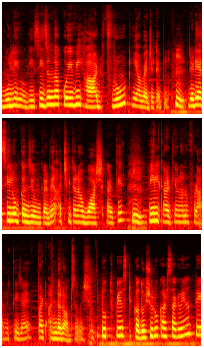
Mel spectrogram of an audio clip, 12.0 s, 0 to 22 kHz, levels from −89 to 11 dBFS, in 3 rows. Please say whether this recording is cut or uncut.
cut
